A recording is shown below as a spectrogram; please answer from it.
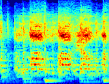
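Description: Mixed choir singing, accompanied by piano playing low held bass notes and a hand-played goblet drum (darbuka).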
